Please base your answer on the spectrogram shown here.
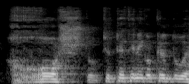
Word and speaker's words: rosto: Depois temos o rosto, ok? Lembrem o seguinte, la primera R, gente, suena desde la garganta, no como no es vibrando la punta de la lengua, ¿ok? Rosto.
